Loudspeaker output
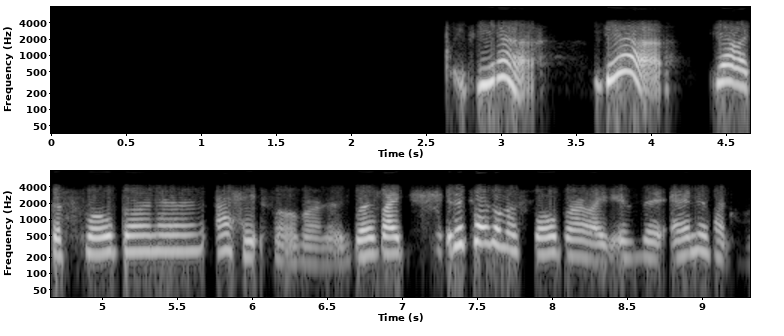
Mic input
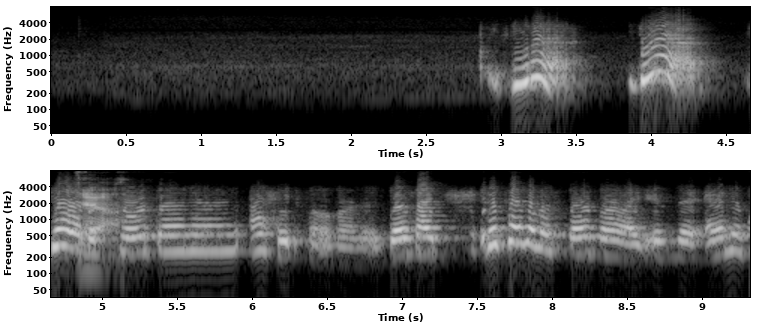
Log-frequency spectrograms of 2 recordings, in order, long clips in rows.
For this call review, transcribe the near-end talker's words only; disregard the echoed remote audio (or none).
Yeah.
